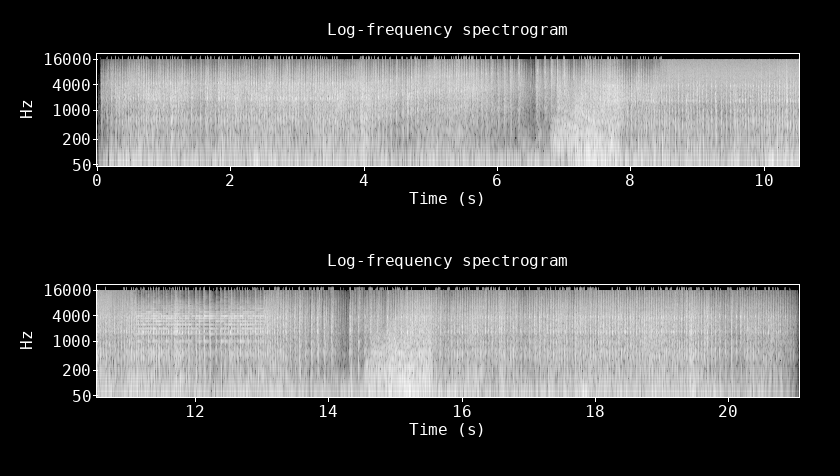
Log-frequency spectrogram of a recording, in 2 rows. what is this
Spoke Spinna 06
Da spoke, da spins, da storted. Field recording of a bike tire spinning, ran through several different custom distortions.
